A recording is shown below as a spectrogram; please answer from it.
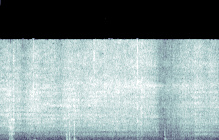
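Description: Long black fingernails scratch and rub a large solid styrofoam packaging block with molded ridges. A steady, bright, hissing scrape runs throughout, broken by a few short, sharper squeaky bursts with a low thump underneath.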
